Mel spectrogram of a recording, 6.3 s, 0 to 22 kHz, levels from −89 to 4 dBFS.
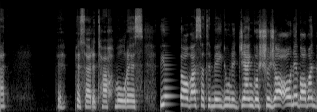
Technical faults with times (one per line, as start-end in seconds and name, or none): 3.29-3.62 call audio freeze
